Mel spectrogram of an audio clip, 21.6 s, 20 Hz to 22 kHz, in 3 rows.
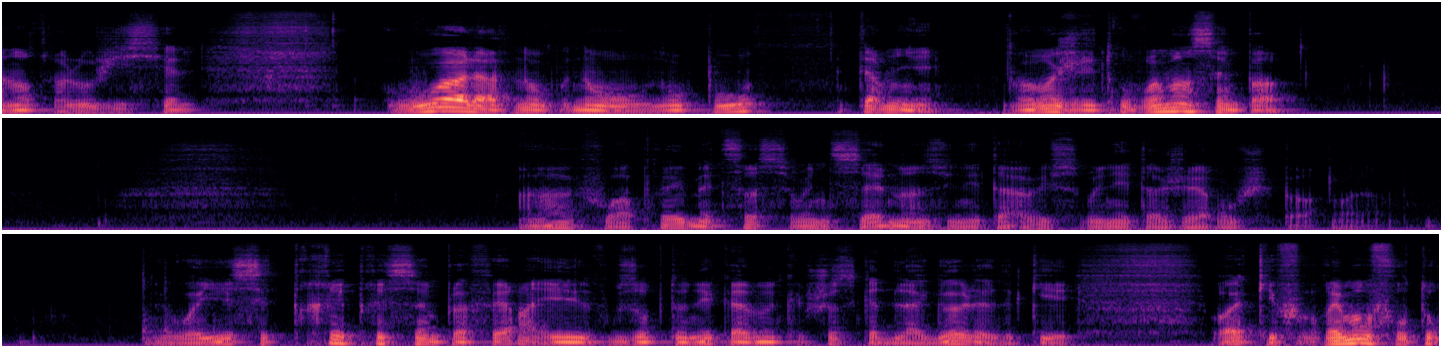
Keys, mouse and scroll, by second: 1.4 click.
